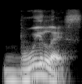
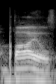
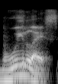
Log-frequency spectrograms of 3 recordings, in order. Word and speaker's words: Builes: It's David Builes, not Biles, but Builes, B-U-I-L-E-S.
